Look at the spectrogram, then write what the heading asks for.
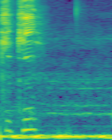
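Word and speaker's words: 危機: Um, and Kiki is essentially a two syllable word. The first key is danger and the second key is opportunity.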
